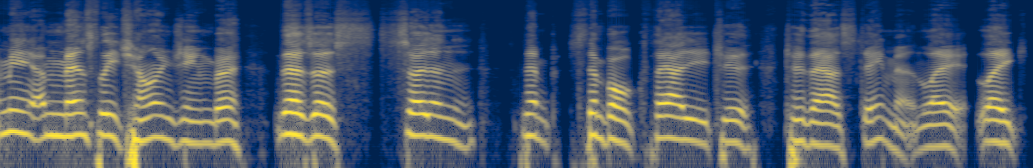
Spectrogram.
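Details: Male podcast host who says his speech impediment is audible every time he speaks; speech impediment (disfluent speech).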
